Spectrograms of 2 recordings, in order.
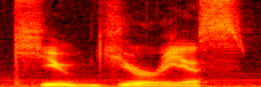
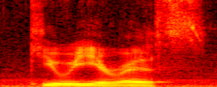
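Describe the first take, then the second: First: The word sounds like 'curious'. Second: The word does not sound like 'curious'. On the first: The speaker calls it wrong. "I always used to pronounce it like Q curious" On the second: The speaker calls it right. "I now know how to pronounce cuirass"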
